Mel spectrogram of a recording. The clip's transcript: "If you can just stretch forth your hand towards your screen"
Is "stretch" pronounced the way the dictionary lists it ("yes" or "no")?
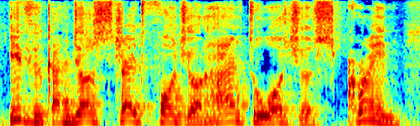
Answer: yes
